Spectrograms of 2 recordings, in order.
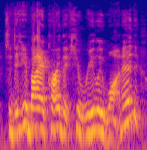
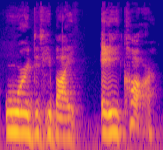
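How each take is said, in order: First: Said in the usual way. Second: "a" said strong as "ay", slow; stress on a. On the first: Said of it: "So I said". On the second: Shown as a demonstration. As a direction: lean on "a car" to mean any car. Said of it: "how I stress that a".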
